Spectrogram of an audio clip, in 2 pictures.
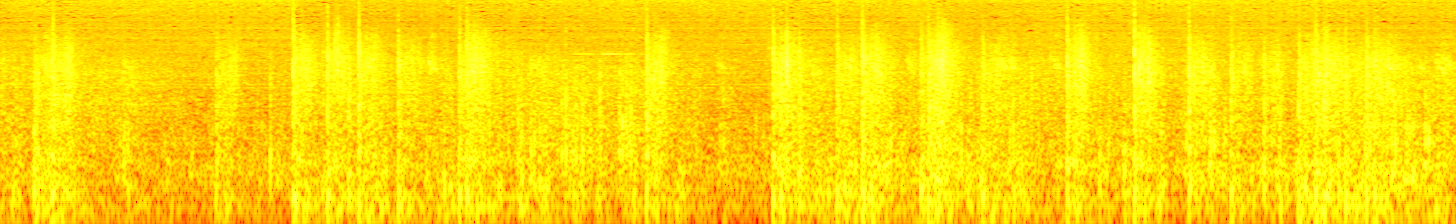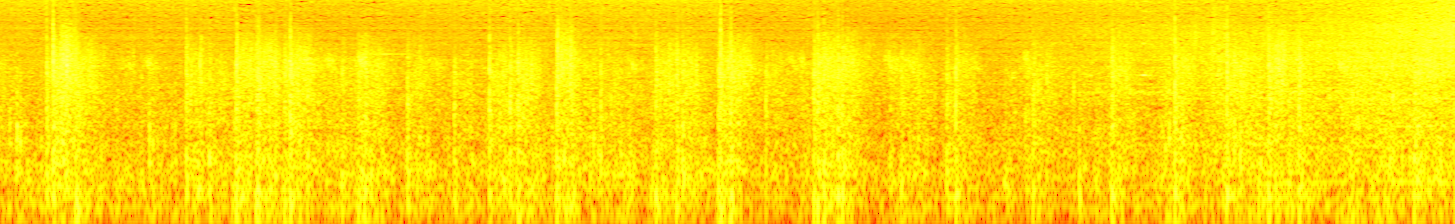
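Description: Aerial fireworks shells bursting in a dense, continuous barrage: overlapping booms and crackles several times a second over a steady rumble, growing louder about a quarter of the way in.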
